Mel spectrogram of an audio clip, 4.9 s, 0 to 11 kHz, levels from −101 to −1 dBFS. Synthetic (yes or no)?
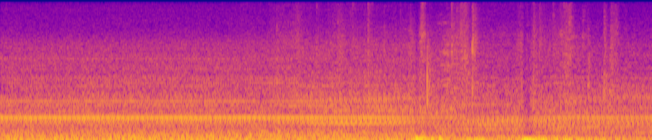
no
